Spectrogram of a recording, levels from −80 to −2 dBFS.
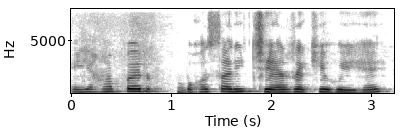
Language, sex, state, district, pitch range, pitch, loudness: Hindi, female, Chhattisgarh, Sukma, 210-240 Hz, 225 Hz, -15 LUFS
